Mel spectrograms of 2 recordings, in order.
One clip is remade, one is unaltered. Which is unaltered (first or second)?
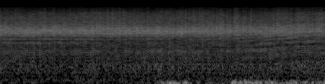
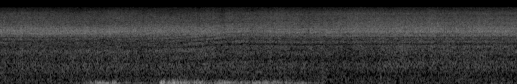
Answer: second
